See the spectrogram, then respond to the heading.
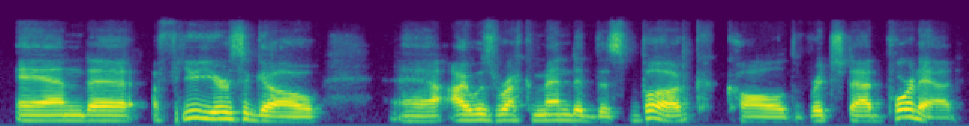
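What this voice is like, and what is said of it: Swedish accent. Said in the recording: “I apologize for the accent. My dad's American, but I'm born and raised in Sweden.”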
